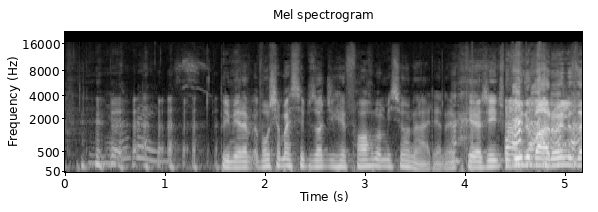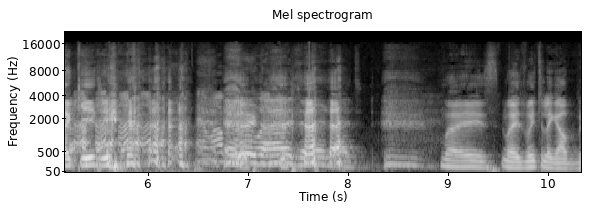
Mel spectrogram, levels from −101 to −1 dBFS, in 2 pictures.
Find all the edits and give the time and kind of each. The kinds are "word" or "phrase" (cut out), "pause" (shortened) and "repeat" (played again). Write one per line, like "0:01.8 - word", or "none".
0:04.4 - word

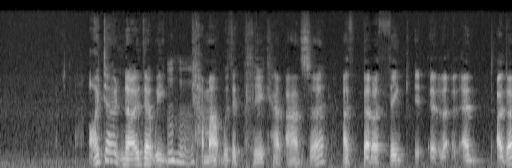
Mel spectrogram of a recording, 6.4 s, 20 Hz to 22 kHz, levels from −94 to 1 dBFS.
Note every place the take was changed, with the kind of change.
0:01.0 - pause
0:04.2 - pause

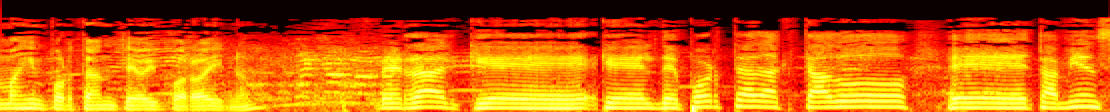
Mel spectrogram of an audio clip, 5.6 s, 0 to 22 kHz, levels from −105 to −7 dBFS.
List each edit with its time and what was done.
0:03.0 - word

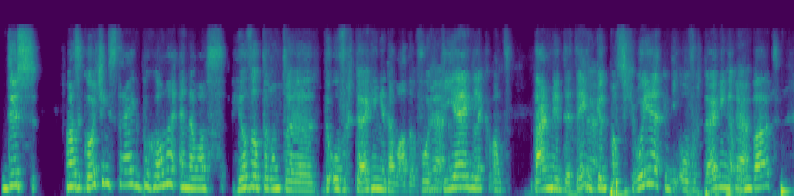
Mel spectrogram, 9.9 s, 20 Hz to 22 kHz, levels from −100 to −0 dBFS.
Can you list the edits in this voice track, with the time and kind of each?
0:01.0 - word
0:02.9 - word
0:03.3 - word
0:07.0 - word
0:08.3 - word

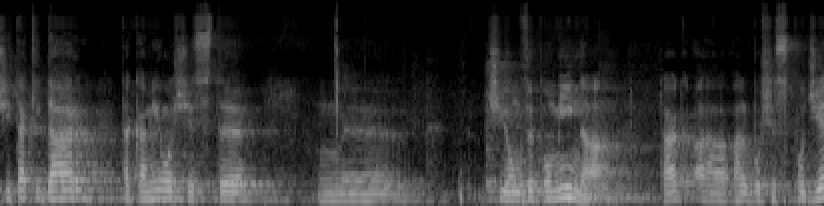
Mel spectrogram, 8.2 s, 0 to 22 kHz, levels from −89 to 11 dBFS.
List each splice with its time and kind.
0:04.8 - word

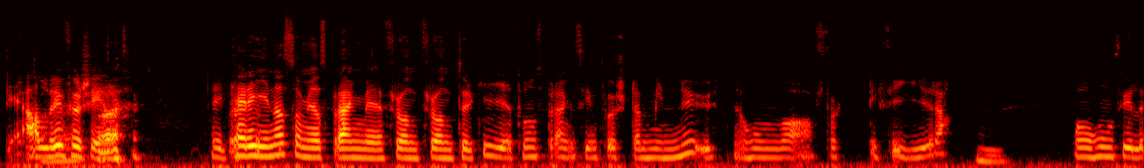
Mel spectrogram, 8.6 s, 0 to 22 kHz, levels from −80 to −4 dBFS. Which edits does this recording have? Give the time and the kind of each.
0:03.2 - repeat

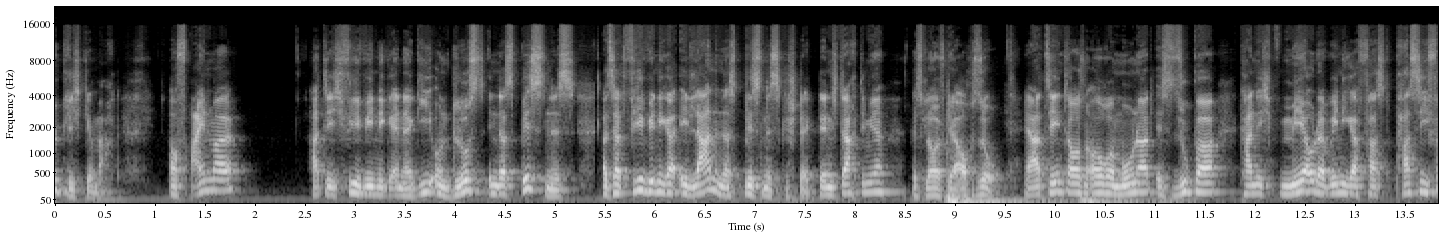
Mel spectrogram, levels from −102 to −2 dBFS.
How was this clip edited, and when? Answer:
0:05.4 - pause
0:08.5 - pause

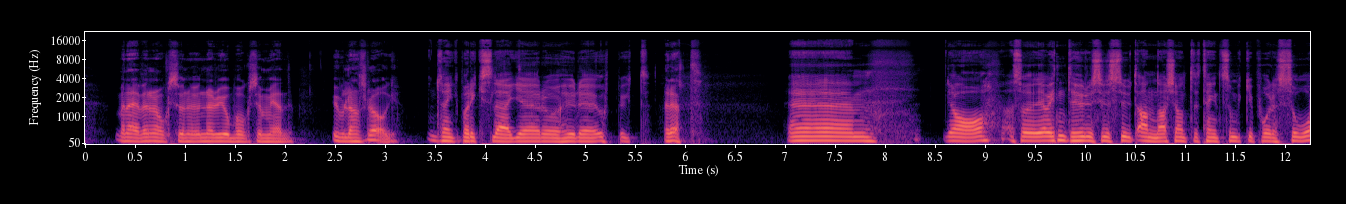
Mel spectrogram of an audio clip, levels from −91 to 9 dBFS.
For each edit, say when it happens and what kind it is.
none

